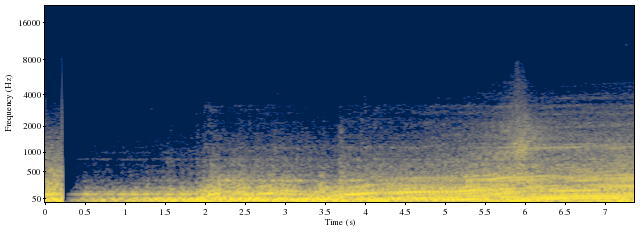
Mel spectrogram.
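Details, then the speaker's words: Ford V8 with GT40P heads, probably an alphabet cam, GT40 tubular intake, long tubes, stock throttle body, after fixing vibration and power loss plus a vacuum leak, timing and TPS adjustments; deep choppy loping idle revving cleanly, healthy. "Now the car actually lopes, so it's pretty interesting and pretty telling."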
